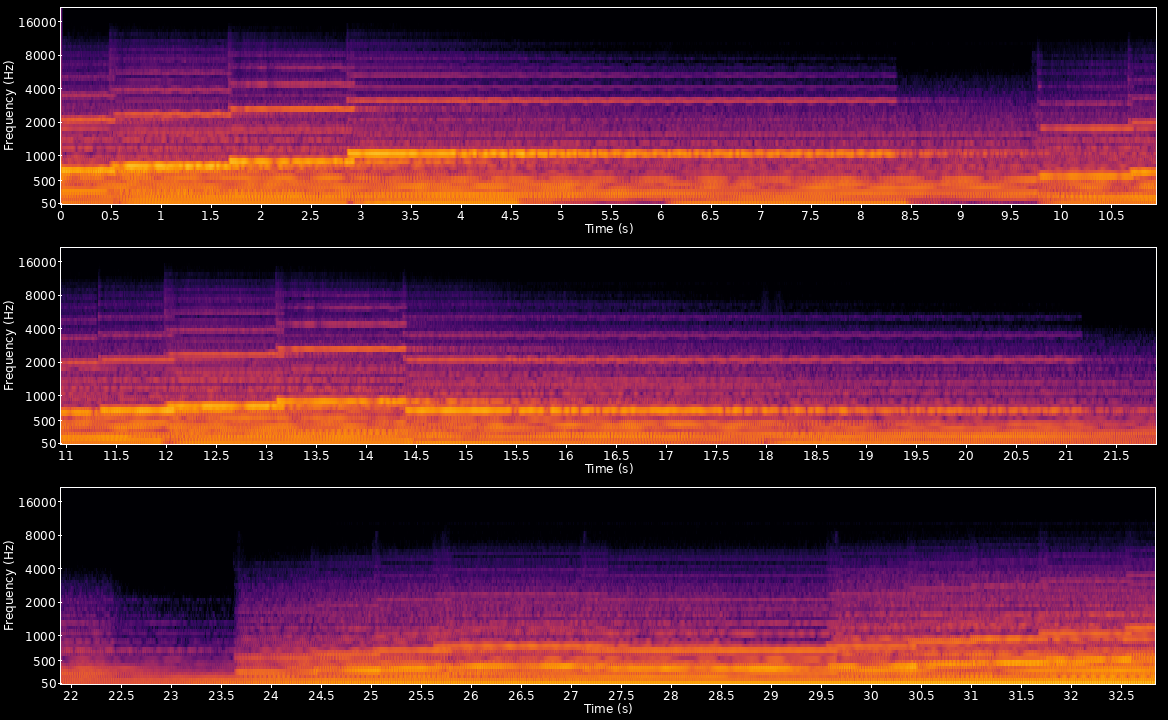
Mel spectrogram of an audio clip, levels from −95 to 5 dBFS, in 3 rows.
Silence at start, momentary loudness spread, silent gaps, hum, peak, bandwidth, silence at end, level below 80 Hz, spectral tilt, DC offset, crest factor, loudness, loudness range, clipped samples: 0 s; 13 LU; none; none; -2 dBFS; 6.6 kHz; 0 s; -24 dBFS; -8.5 dB/octave; under 0.1%; 16 dB; -19 LUFS; 11 LU; under 0.1%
